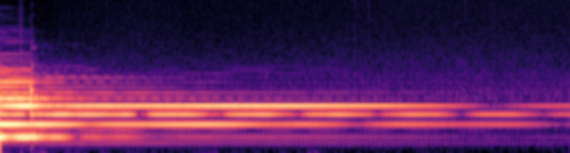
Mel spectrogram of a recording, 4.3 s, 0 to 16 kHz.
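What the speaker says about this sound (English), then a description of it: "I'm going to pluck the high E string and then mute it straight away, leaving the other strings to resonate" A plucked note on the high E string of a 1959 Guitar Co. '59 Special is cut off right after the attack, and the other open strings keep ringing in a soft, sustained shimmer that slowly fades.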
